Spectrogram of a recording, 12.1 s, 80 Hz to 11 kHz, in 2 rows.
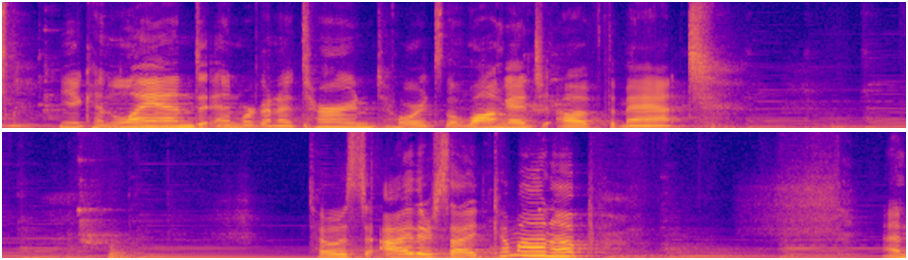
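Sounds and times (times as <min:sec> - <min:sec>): acoustic guitar plucked: 0:00.0 - 0:12.0.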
